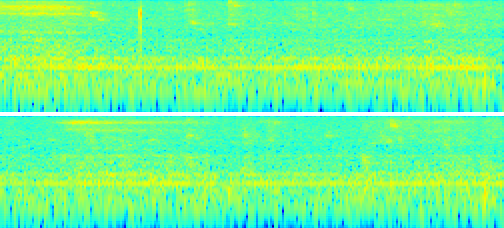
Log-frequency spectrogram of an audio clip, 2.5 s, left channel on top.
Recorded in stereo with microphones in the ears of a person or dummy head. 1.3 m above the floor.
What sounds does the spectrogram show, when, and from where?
Only background noise.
